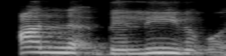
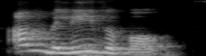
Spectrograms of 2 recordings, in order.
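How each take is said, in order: First: Said slowly with a clear n before b. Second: Said fast with the n turning into m. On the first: "if I was saying it slowly" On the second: "But if I said it fast"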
